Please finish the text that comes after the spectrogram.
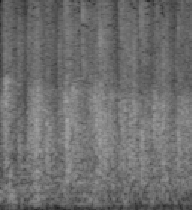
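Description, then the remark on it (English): A church audience and worship team clap hands together during a service in a steady, dense wash of applause, loud and continuous with overlapping claps forming a broad rhythmic texture and no talking over it. “And the church can clap hands as well.”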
